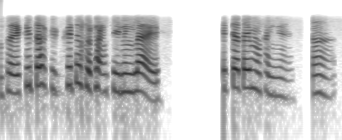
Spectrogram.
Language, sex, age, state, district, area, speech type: Bodo, female, 18-30, Assam, Udalguri, rural, conversation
